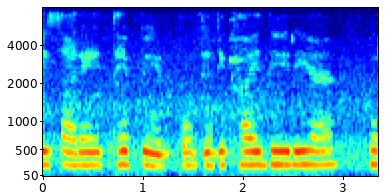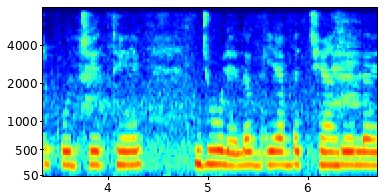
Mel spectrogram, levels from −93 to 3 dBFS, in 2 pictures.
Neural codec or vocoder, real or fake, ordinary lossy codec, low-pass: none; real; none; 7.2 kHz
